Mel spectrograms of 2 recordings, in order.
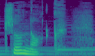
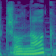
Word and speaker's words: člnok: Pozor, na konci v poslednom odseku máme spojenie tkáčsky člnok. Veľmi ťažko sa hlavne na východe vyslovuje toto slovo člnok, lebo väčšinou je tendencia povedať člnok. Nie, povedzme to pekne po písmenkách. Člnok.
